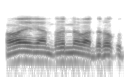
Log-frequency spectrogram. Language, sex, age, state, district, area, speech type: Odia, male, 60+, Odisha, Malkangiri, urban, conversation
